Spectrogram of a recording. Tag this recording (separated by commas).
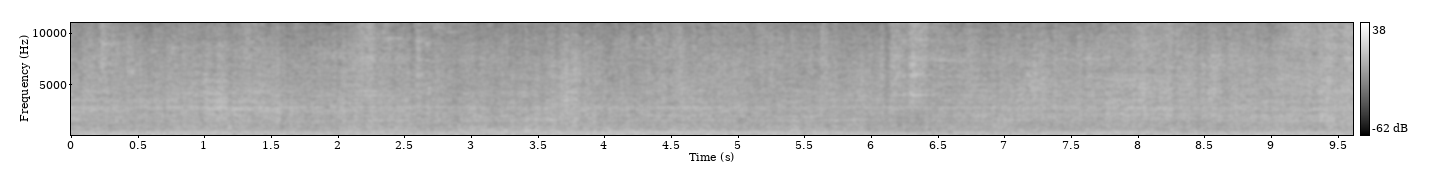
train horning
